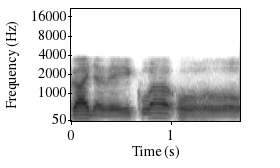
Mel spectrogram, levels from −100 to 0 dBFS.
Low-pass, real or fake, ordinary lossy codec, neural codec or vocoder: 3.6 kHz; fake; Opus, 24 kbps; codec, 16 kHz, 0.5 kbps, X-Codec, WavLM features, trained on Multilingual LibriSpeech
